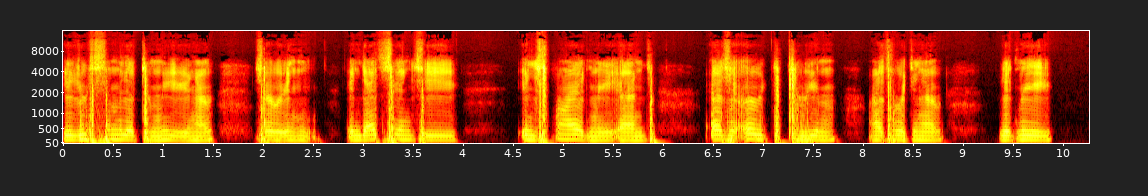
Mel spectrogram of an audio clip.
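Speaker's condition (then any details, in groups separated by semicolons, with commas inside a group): Spinal muscular atrophy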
